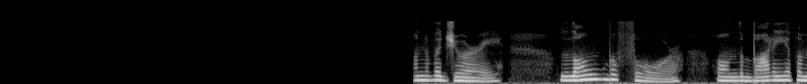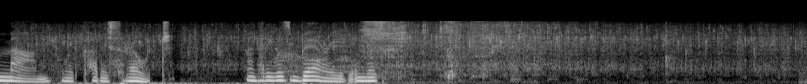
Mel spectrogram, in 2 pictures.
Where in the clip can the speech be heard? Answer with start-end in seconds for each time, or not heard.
4.1-11.9.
